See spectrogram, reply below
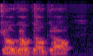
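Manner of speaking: ordinary talk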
